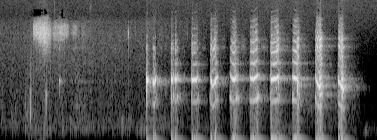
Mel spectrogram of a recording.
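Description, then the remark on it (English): A slate turkey call, struck softly with a striker to imitate a soft hen, makes a few brief scratchy squeaks, then a steady run of about ten clear, evenly spaced hen yelps, fairly soft and not raspy, with no talking. “So here's a different slate call, and you'll be able to hear that it's not as raspy.”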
